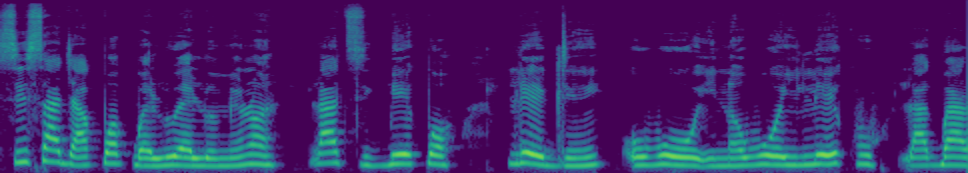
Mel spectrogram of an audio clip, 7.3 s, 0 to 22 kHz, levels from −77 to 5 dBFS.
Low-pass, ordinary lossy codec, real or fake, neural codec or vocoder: 19.8 kHz; none; real; none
